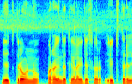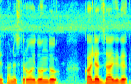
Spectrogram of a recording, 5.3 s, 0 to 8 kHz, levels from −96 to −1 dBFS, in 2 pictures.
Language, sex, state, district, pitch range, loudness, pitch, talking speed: Kannada, male, Karnataka, Koppal, 120-125 Hz, -17 LUFS, 120 Hz, 135 wpm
